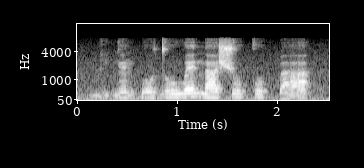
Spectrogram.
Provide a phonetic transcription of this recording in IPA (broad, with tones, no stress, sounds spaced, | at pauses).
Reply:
b i˨ ɡ ɛ̃˧ ɡ͡b o˧ d o˦ w ɛ˦ n a˧ ʃ o˦ k o˦˨ ɡ͡b a˨˦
